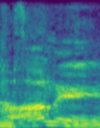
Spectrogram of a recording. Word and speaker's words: Honey: Du musst das Englisch aussprechen. – Honey.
